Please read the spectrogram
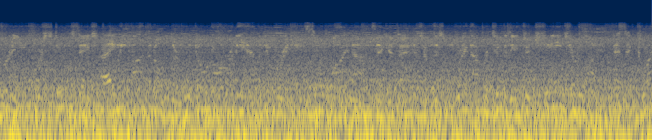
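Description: Steady road and engine rumble of a car cruising on a highway, heard from inside the cabin, with indistinct talk from the car radio over it.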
